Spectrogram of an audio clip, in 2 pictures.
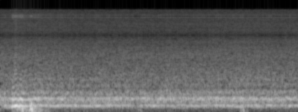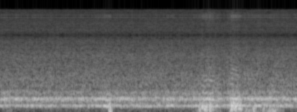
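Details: Swarm of honey bees being relocated from an undesired location, giving a steady droning buzz with a low hum and a brighter band above it, broken by a few soft knocks and thumps.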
